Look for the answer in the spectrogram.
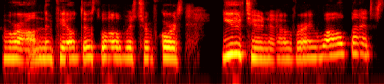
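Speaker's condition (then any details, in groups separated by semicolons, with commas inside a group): ALS; diagnosed by elimination over multiple years by Dr. Neil Snyder, Columbia University, atypical young woman; diagnosed within about past year, on the one approved ALS medication since diagnosis, symptom-directed treatments; speech affected by ALS, noticeable on podcasts and shows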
